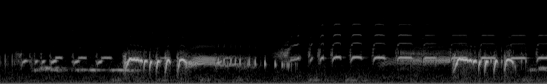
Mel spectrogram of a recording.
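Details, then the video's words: Local zebra dove song: rapid hooked cooing notes, a low sustained tone early, then dense overlapping trills and a loud bubbling burst at the end. "Pancingan Perkutut Lokal Gacor Suara Bening"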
